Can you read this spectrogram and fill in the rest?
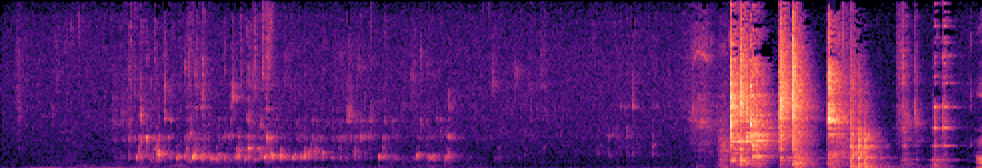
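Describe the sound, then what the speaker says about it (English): Vinegar and salt mixture is poured over fish to make fermented bagoong, with quiet early clinks and trickles, then a loud splashing, clattering pour near the end. "pour in the vinegar and the salt mixture"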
